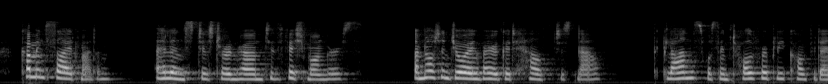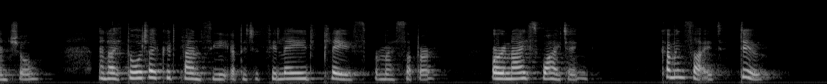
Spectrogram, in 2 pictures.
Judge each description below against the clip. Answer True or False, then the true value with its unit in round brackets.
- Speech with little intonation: True (2.3 semitones)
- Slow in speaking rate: False (160 wpm)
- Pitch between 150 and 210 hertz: False (260 Hz)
